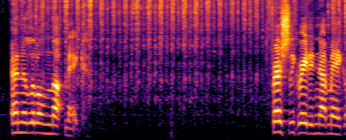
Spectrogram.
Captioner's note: nutmeg scraping on grater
